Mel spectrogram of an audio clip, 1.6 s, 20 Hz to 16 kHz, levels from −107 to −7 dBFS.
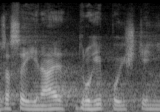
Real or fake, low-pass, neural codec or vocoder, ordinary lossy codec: real; 14.4 kHz; none; MP3, 96 kbps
